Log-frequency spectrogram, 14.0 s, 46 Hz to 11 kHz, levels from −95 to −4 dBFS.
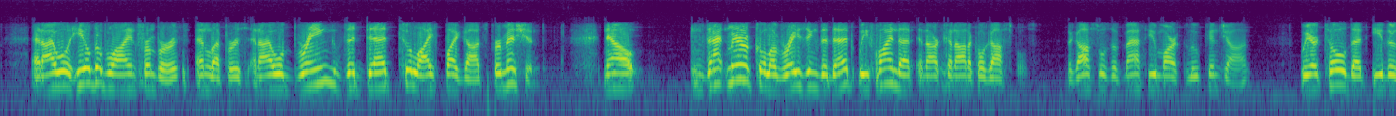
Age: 40-59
